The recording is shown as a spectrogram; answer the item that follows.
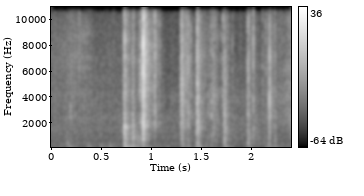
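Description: Tarot cards being handled and shuffled in the hands: a quick run of sharp card clicks and snaps, starting about a third of the way in.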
